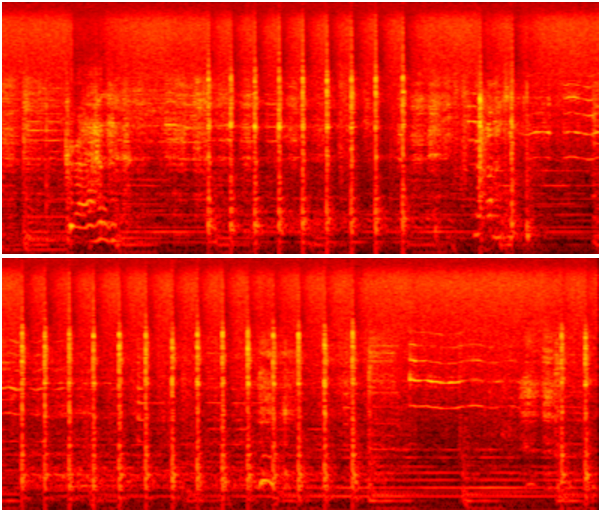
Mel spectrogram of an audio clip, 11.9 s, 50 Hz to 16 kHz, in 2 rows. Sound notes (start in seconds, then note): 0.6 john, in terror; 6.1 insistent knocking on door continues; 8.4 sobbing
